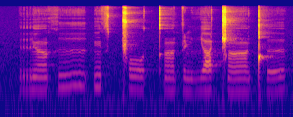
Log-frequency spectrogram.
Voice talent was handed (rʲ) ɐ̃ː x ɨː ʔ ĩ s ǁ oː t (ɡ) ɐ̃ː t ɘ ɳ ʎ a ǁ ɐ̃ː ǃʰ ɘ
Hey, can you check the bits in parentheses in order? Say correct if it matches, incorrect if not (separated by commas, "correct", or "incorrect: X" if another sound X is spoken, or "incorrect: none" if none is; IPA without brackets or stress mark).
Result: correct, incorrect: kʼ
